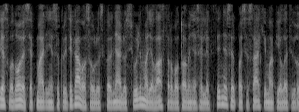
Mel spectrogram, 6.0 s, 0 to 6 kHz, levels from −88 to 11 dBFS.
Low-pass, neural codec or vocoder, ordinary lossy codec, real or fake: 5.4 kHz; vocoder, 44.1 kHz, 128 mel bands, Pupu-Vocoder; MP3, 32 kbps; fake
